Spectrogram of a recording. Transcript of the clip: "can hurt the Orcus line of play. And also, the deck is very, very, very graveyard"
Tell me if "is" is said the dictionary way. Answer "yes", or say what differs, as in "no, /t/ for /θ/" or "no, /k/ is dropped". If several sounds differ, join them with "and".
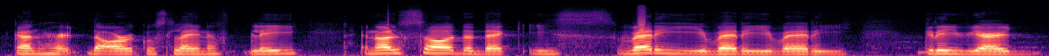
no, /s/ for /z/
